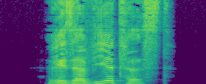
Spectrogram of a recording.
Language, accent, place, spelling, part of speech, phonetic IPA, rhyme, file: German, Germany, Berlin, reserviertest, verb, [ʁezɛʁˈviːɐ̯təst], -iːɐ̯təst, De-reserviertest.ogg
- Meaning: inflection of reservieren: 1. second-person singular preterite 2. second-person singular subjunctive II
